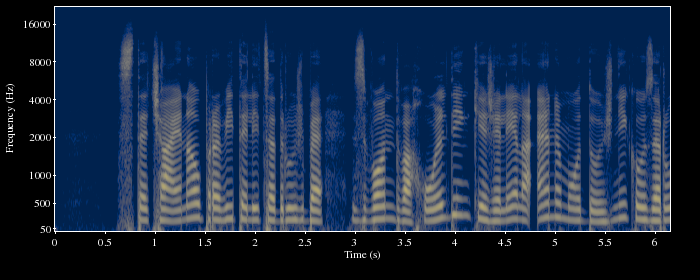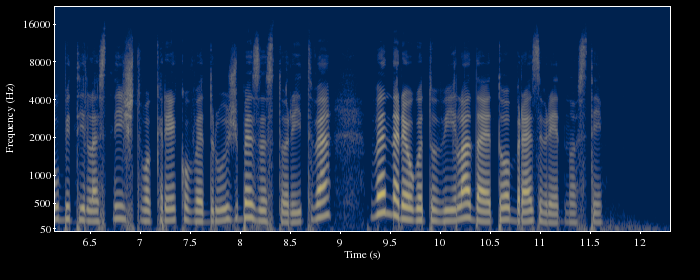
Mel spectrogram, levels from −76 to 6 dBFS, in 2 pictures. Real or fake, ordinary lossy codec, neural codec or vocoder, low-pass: real; none; none; 19.8 kHz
